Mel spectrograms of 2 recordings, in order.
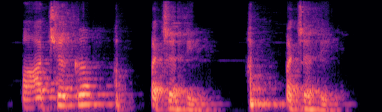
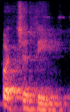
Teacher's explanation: अंदर से वायु का दबाव आएगा और दोनों होठ एकदम बंद होंगे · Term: उपध्मानीय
